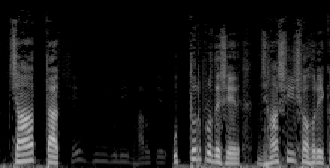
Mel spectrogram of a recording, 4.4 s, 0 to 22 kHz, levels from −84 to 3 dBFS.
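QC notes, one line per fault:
Throughout: generation loss. The speech has that swirly, smeared, hollow quality, worse than a single pass at 64 kbit/s MP3 should give, with consonant attacks going soft. Most likely it was re-encoded around five times, each pass adding fresh quantisation noise and spectral holes.
0.78–2.31 s: one channel inverted. Right after "চাঁদ তার", the voice drops by about 37 dB in mono and nearly disappears until "উত্তর প্রদেশের". One side has most likely had its polarity flipped, so the centred voice cancels and only a faint difference signal is left.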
